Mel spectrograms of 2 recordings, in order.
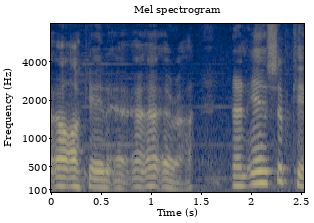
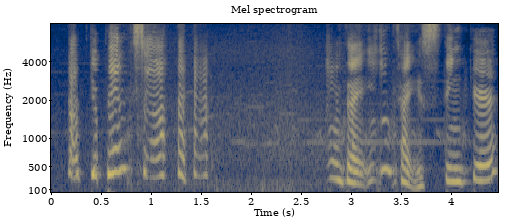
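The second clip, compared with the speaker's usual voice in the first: tiny, very high, squeaky crab voice; 12 semitones higher, 3 dB louder than usual. Voicing a crab heard through a speak-with-animals spell, in a squeaky crab voice. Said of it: "Sound that turns into a squeaky voice".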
